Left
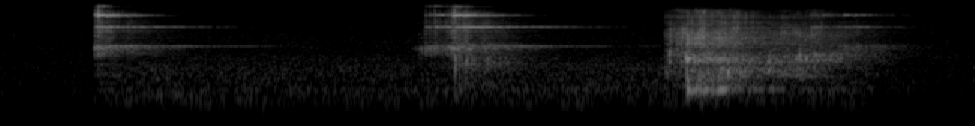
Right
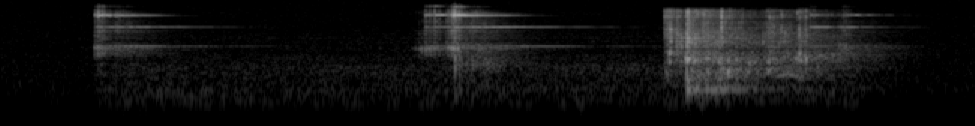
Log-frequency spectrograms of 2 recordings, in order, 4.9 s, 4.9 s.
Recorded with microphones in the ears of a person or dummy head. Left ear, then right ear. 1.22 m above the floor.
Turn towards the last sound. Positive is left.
turn(degrees=-80)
